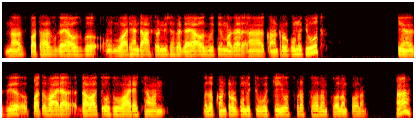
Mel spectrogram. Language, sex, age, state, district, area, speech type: Kashmiri, male, 18-30, Jammu and Kashmir, Kulgam, rural, conversation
